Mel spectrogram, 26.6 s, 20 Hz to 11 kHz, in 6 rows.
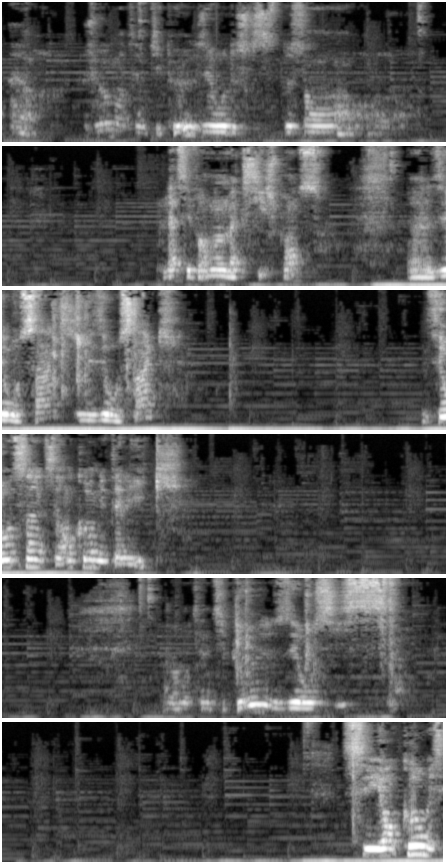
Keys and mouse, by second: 1.4 click, 8.3 click, 9.4 KP_Decimal, 19.2 click.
